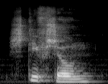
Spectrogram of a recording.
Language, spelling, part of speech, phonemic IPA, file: Dutch, stiefzoon, noun, /ˈstifson/, Nl-stiefzoon.ogg
- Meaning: stepson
